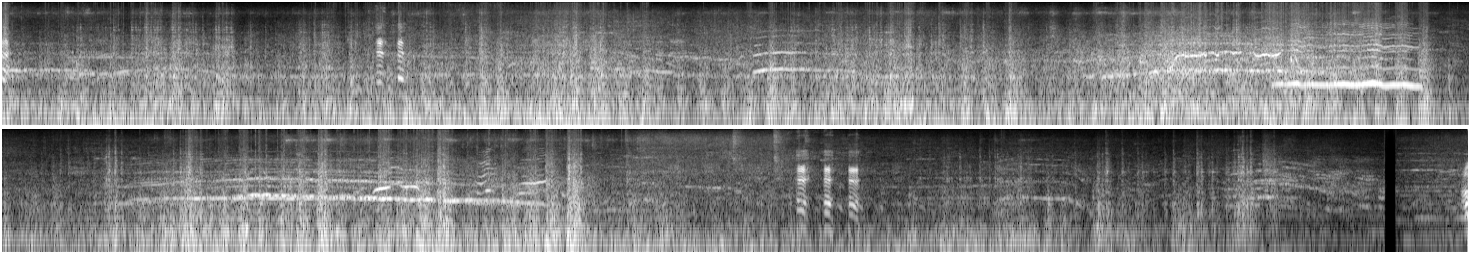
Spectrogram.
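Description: Small children's roller coaster ride heard from a rider's seat: the train rumbles along the track with wind buffeting the clip-on microphone, and riders give high-pitched squeals and shouts of glee. The rumble is loudest for the first ten seconds or so, then fades as the train slows.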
